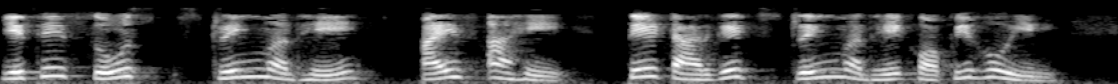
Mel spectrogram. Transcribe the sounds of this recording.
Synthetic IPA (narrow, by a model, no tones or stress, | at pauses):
jet̪ʰesoɾssʈɾiŋɡməd̪ʱːje | ajsaɦe | t̪eʈaɾɡeʈsʈɾiŋɡməd̪ʱːjekɔpiːɦoiːl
